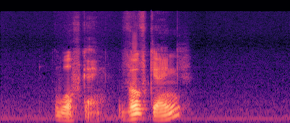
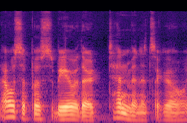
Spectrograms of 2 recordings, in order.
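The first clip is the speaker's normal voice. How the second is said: usual speaking voice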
